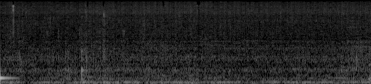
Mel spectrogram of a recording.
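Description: Ginger garlic paste fries in oil for an egg pulusu curry, a faint, even hiss of sizzling with a brief knock near the start.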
